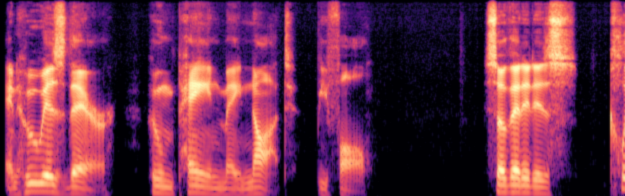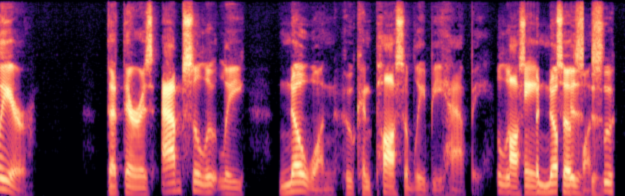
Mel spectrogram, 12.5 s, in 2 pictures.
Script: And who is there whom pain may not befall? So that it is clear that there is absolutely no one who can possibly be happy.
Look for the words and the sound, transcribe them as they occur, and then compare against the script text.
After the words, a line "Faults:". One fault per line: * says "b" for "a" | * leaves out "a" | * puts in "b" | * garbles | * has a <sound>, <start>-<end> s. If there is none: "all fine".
And who is there whom pain may not befall? So that it is clear that there is absolutely no one who can possibly be happy. [garbled]
Faults:
* garbles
